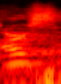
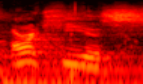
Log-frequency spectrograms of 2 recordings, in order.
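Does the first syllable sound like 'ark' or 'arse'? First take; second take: arse; ark. First: The first syllable sounds like 'arse'. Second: The first syllable sounds like 'ark'. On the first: The speaker calls it wrong. "It's not Arce" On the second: The speaker calls it right. "Arc, like Noah's Ark"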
